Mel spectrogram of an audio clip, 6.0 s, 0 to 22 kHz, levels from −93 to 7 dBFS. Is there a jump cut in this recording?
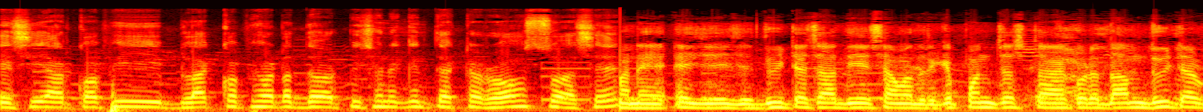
yes; 1 cut; at 3.1 s

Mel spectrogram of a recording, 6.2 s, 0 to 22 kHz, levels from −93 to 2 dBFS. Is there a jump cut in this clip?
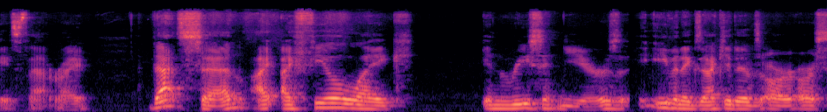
yes; 2 cuts; at 0.9 s, 4.7 s

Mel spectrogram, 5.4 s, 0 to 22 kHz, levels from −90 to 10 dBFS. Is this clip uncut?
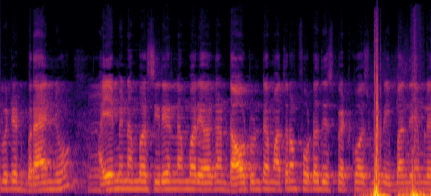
yes; 0 cuts

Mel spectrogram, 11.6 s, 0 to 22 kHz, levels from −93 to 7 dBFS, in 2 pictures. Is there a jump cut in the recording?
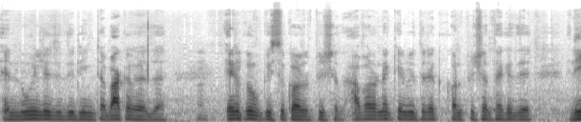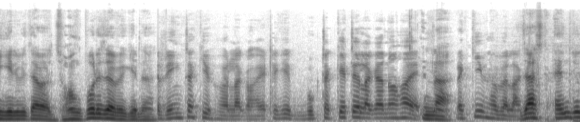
yes; 1 cut; at 7.4 s

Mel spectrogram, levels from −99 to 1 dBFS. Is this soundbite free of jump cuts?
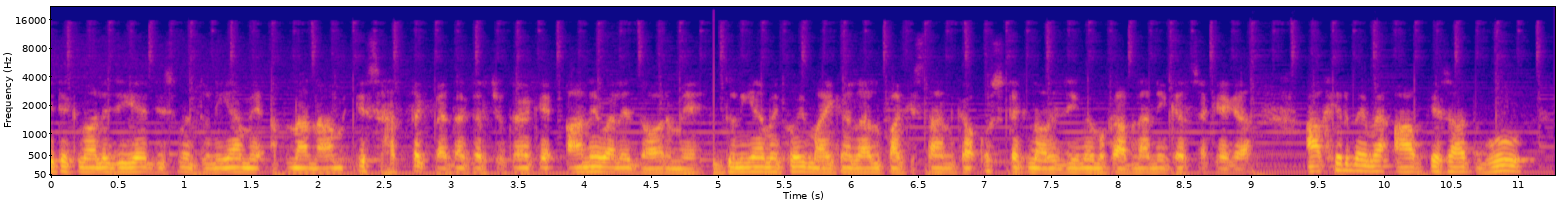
yes; 0 cuts

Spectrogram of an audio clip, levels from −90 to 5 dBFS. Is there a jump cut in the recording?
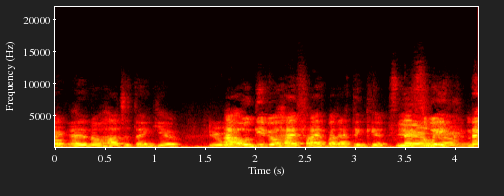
no; 0 cuts

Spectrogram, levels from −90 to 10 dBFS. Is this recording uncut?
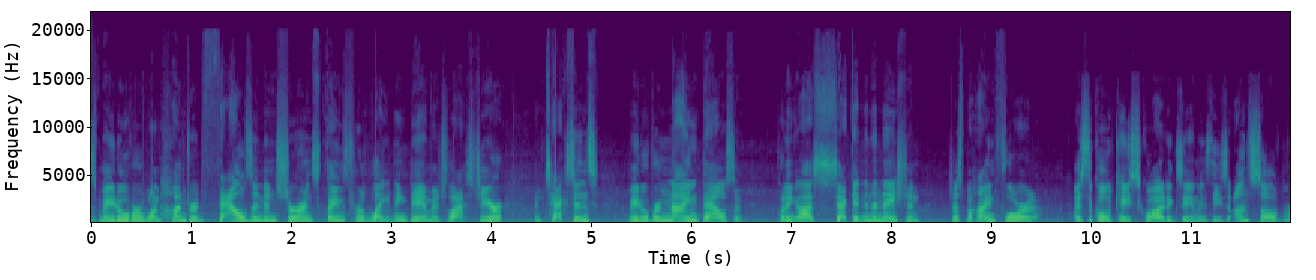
no; 1 cut; at 9.6 s

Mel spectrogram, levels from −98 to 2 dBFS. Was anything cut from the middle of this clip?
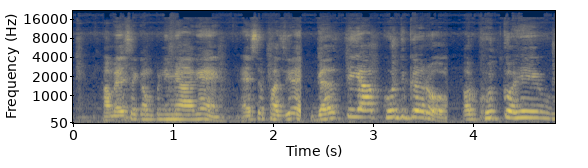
yes; 2 cuts; at 2.4 s, 3.8 s

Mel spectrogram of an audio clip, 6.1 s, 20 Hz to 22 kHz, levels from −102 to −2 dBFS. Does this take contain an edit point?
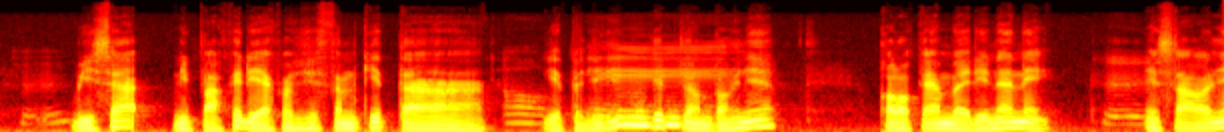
no; 0 cuts

